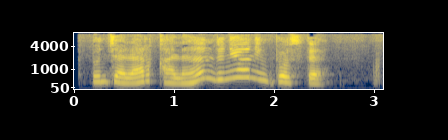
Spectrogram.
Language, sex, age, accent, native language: Uzbek, female, 18-24, Farg'ona, Uzbek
